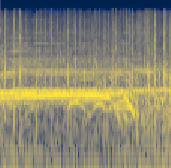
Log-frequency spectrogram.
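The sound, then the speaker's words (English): A crowd cheers and applauds loudly and steadily as an audience vote, with bright whoops and excited shouts sliding in pitch above a dense wash of clapping. “Let's do it by the sound of your applause.”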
